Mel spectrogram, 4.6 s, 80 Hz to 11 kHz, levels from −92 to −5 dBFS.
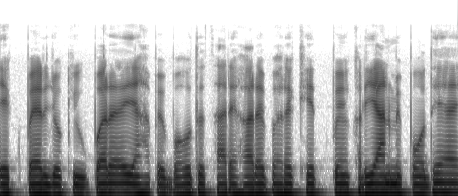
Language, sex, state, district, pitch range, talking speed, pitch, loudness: Hindi, male, Haryana, Charkhi Dadri, 110-115 Hz, 235 wpm, 115 Hz, -16 LUFS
